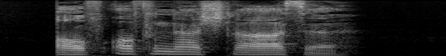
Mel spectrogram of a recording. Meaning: in broad daylight
- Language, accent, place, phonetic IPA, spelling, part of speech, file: German, Germany, Berlin, [aʊ̯f ˌʔɔfn̩ɐ ˈʃtʁaːsə], auf offener Straße, prepositional phrase, De-auf offener Straße.ogg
